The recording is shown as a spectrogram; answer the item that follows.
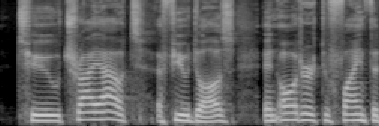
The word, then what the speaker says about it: DAW: Such multi-track recording software is usually called Digital Audio Workstation, or DAW, usually pronounced as one word, DAW.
